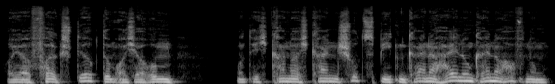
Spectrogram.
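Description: A proud, stubborn young queen, voiced by a male audiobook reader, giving orders in a raised, clipped tone. The husky edge of the reader's voice stays in the lifted pitch. The recording is dry and close. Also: unhurried, no room sound. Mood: bitter. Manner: raised pitch, firm commanding delivery. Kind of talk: audiobook character voice.

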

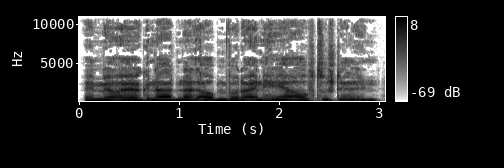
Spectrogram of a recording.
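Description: A dutiful old knight, read by a man, low, measured and respectful, with a husky grain in the voice. The sound is dry and close to the mic. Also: animated, a little mellow, no room sound. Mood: cautious. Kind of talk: audiobook character voice.

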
